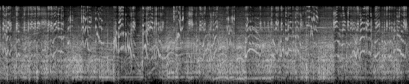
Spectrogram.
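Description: Fast-forwarded footage audio: speech and car sound sped up into a high-pitched, squealing chipmunk chatter of quick rising and falling chirps, with no low end.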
